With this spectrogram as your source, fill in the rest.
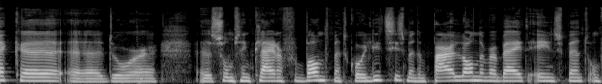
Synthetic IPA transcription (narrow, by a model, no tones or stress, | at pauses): ɛkə | dʊːɹ | sɔmsɪnklɛjnəɹv̥əɹbɑntmɛtkoalitsismɛtənpaːɹlɑndənʋaːɹbɛjətḛjnzbɛntɔ̰m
